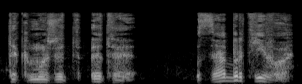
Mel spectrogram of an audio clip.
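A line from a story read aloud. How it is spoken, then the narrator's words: Uncertain suggestion. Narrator (Russian): Предложил Петр, неуверенно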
